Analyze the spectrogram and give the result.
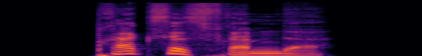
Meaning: inflection of praxisfremd: 1. strong/mixed nominative/accusative feminine singular 2. strong nominative/accusative plural 3. weak nominative all-gender singular
- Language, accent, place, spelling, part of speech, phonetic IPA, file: German, Germany, Berlin, praxisfremde, adjective, [ˈpʁaksɪsˌfʁɛmdə], De-praxisfremde.ogg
